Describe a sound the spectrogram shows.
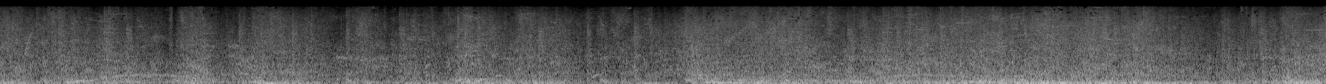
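Magic spells crackle and blast in a busy fight.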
